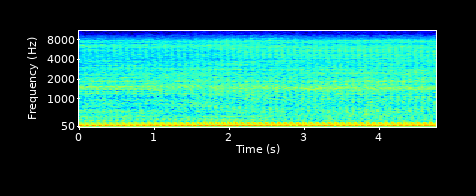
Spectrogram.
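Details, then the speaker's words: Suzuki Vinson 500 single-cylinder ATV after fixing bogging; smooth steady idle about four beats a second, instant throttle response and good power. "There's the fix. Instant throttle respond. Good power."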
